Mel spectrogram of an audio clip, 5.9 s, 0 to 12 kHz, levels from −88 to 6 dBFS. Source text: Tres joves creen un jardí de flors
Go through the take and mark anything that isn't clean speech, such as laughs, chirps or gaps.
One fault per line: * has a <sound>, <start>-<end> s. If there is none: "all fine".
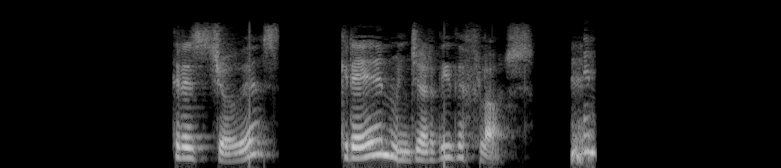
* has a laugh, 4.3-4.5 s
